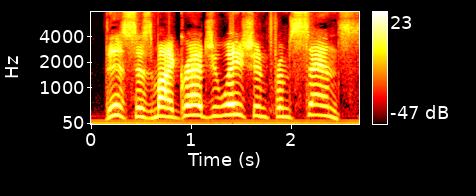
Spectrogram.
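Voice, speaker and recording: Shouting in a put-on character voice at a fairly slow pace, with fairly even intonation. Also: man, extremely high pitch for a man. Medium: read story. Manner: exultant, shouting.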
